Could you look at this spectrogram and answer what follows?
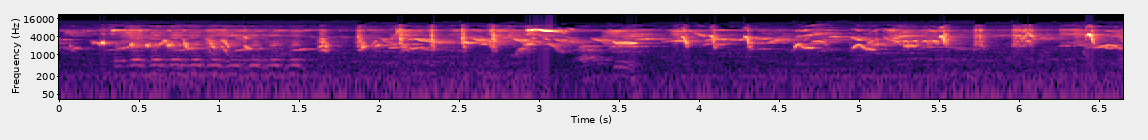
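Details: Greater green leafbird, caged, sings a thrush-style medley of sharp clicks, high chips and quick slurred whistles, densely packed, with a brief low buzz at the start.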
